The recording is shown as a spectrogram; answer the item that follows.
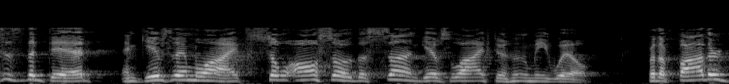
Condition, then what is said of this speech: No condition.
